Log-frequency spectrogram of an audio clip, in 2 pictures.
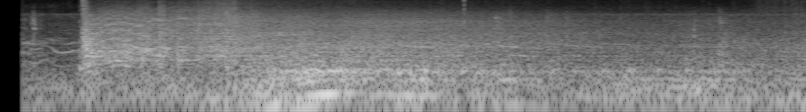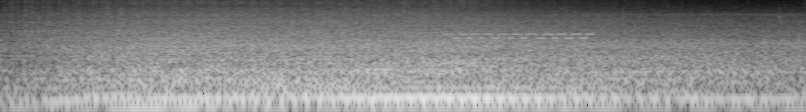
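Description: Large SUV's engine running, then pulling away and accelerating from about four seconds in, with a sharp click at the very start.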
